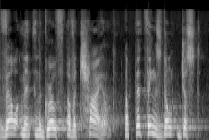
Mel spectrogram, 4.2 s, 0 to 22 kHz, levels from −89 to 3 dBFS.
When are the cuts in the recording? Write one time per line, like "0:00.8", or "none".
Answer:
0:02.6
